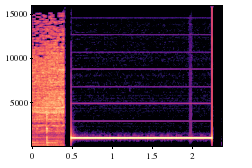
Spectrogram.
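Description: Intro music cuts off abruptly, and about half a second in a TV colour-bars test tone begins: one loud, steady, single-pitch beep.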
